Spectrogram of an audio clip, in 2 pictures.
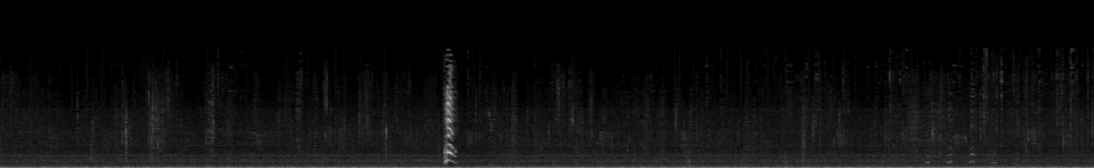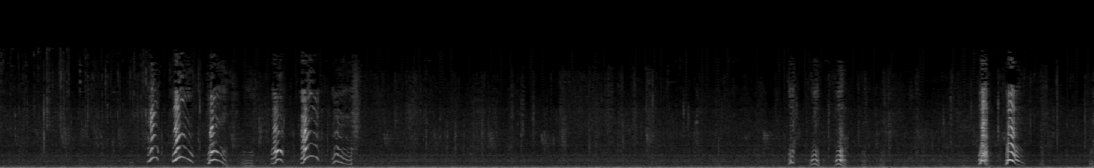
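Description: Puppies whimpering and yelping in short high-pitched cries: one about six seconds in, a run of several around the middle, and a few more near the end, over a steady low rumble.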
